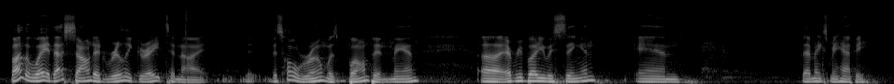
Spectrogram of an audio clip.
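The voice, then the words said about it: Strained, worn-out voice. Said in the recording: “Obviously, you can tell my voice is about to give out”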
